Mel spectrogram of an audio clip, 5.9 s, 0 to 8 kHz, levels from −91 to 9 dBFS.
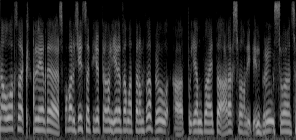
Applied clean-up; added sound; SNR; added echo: neural diffusion model UNIVERSE++.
